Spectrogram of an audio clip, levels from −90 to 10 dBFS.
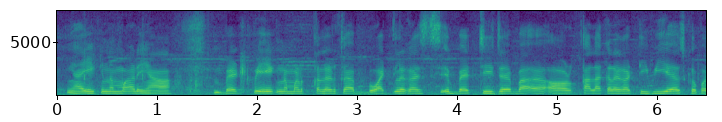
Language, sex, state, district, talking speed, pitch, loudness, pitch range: Hindi, male, Bihar, Araria, 185 wpm, 175 Hz, -15 LUFS, 165-180 Hz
